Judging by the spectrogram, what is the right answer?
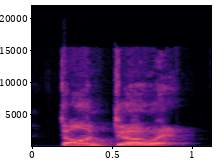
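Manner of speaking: loud put-on Brooklyn accent. Summing up what dental and orthopedic organizations advise, speaker uses best brooklyn accent. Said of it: "in my best Brooklyn accent".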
